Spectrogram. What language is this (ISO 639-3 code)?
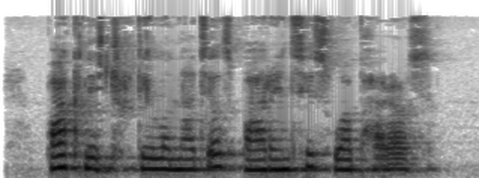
kat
